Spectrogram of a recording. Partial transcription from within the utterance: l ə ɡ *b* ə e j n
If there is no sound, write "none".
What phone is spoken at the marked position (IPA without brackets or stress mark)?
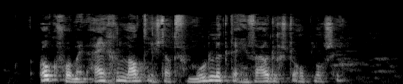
d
